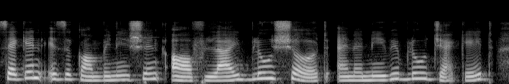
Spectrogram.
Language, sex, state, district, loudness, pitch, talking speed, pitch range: English, female, Gujarat, Valsad, -17 LUFS, 215 Hz, 140 wpm, 185-255 Hz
